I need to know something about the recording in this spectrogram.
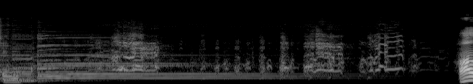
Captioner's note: chickens squawk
